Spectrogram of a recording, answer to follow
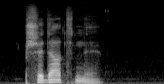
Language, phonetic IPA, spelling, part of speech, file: Polish, [pʃɨˈdatnɨ], przydatny, adjective, Pl-przydatny.ogg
